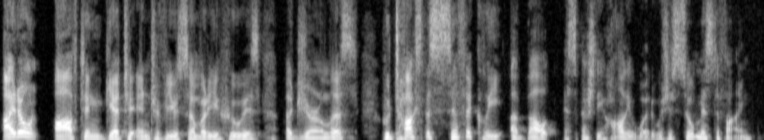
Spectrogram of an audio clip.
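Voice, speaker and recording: A man hosts a casual interview podcast, his pitch swinging widely as he talks. He sounds upbeat and laughs easily. The sound is dry and close, with no room around it. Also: a little fast, few pauses, no echo. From North America. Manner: animated, laughs often, upbeat. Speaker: podcast host.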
